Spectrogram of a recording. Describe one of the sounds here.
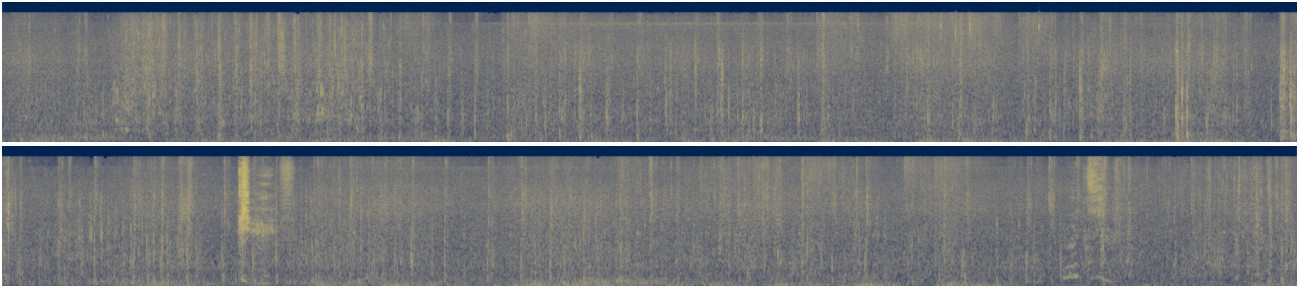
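Footsteps splash through shallow water.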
